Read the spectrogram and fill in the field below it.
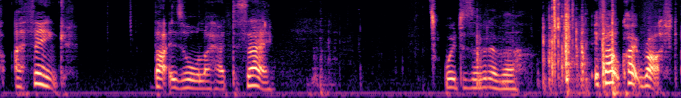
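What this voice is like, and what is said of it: Out of breath. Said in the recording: “I don't know why I'm so out of breath... Take a breather.”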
